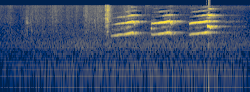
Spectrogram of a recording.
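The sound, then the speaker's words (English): A bald eagle calls three times in close succession after a quiet start, each call a shrill, ringing, slightly wavering cry, fairly loud, with no talking. “And here's a bald eagle. They'll also give like a different variation of that call that does sound a bit more majestic and powerful.”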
